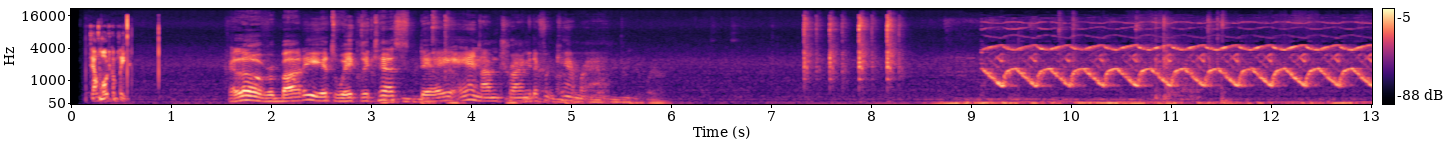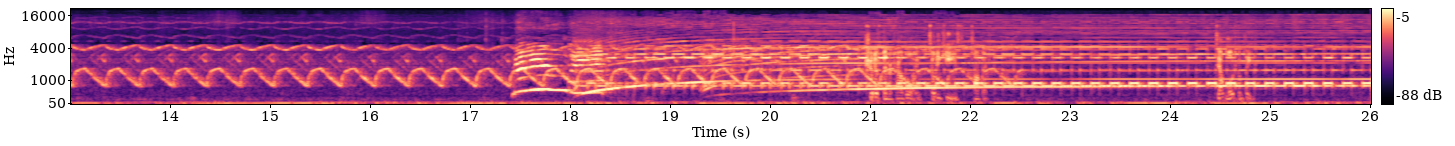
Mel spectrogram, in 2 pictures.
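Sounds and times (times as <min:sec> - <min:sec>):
siren yelping and wailing: 0:09.1 - 0:26.0.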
